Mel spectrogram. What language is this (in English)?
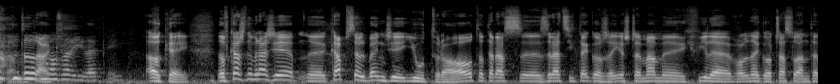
Polish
